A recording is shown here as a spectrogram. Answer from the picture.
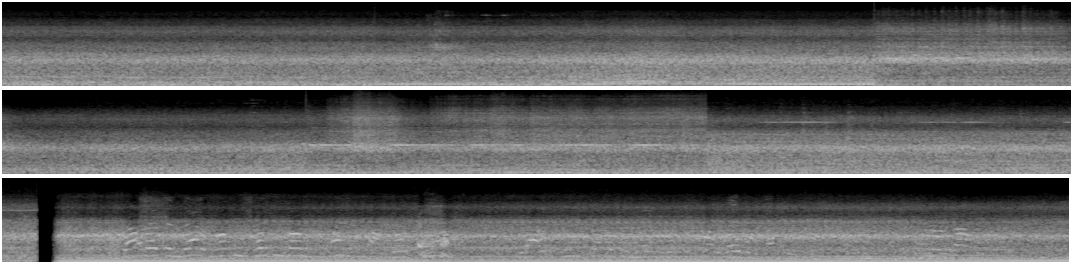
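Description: Loud, steady industrial machinery drone with a constant hum, cutting off suddenly about two-thirds through and giving way to a different steady, lower hum.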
